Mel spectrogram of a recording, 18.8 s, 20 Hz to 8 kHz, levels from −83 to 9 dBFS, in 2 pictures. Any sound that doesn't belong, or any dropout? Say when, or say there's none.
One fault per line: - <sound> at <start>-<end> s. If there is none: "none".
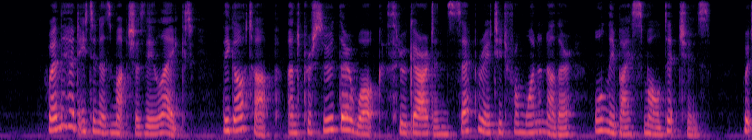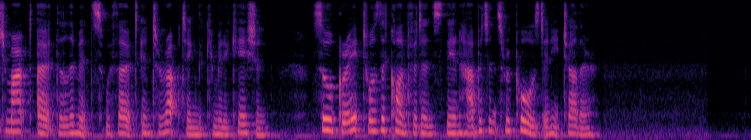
none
